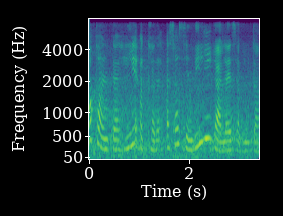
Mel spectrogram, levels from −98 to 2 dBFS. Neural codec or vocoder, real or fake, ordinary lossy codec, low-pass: codec, 16 kHz in and 24 kHz out, 1.1 kbps, FireRedTTS-2 codec; fake; none; 7.2 kHz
